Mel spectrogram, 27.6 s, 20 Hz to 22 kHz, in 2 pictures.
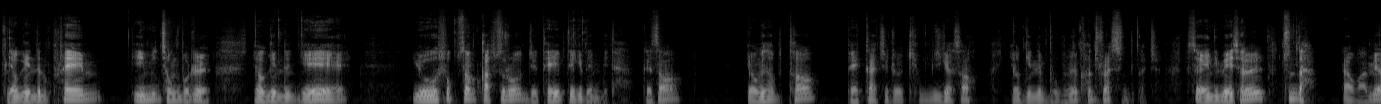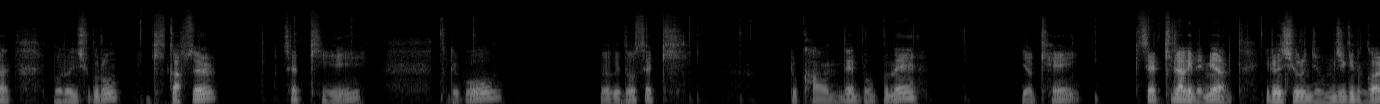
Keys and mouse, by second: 2.8 click, 4.5 click, 5.7 click, 6.6 middle click, 14.7 click, 15.3 d, 16.7 right click, 18.3 click, 20.7 right click, 21.2 click, 22.5 click, 23.0 middle click, 24.7 right click, 26.5 click.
